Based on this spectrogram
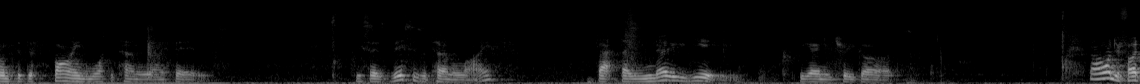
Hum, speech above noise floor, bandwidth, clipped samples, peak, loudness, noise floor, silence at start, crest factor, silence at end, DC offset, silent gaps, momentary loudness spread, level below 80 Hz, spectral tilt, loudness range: none; 26 dB; 15 kHz; under 0.1%; -14 dBFS; -34 LUFS; -59 dBFS; 0 s; 20 dB; 0 s; under 0.1%; none; 22 LU; -52 dBFS; -8 dB/octave; 6 LU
